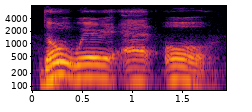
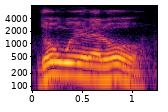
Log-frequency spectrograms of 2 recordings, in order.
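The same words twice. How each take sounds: First: "Don't wear it at all" drawn out slowly, each word weighted; slow emphatic repeat. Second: Said in the usual way. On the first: Real, not acted.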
